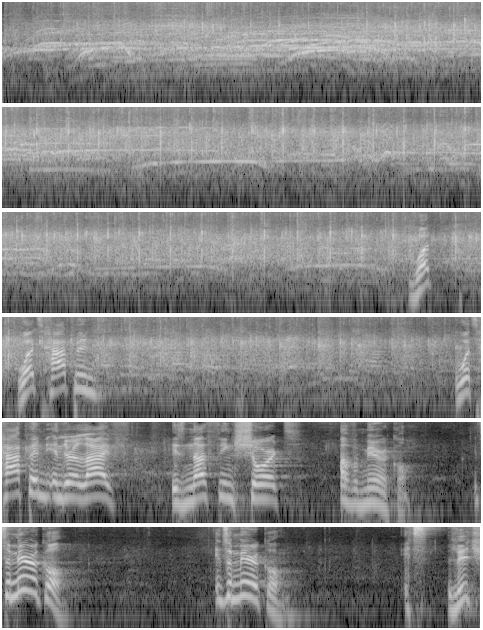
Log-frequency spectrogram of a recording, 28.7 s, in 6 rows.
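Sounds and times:
cheering voices: 0.0s - 19.6s
audience applause: 0.0s - 20.6s
speech: 13.7s - 15.5s, 18.9s - 23.3s, 23.9s - 24.7s, 26.1s - 26.9s, 28.0s - 28.7s.

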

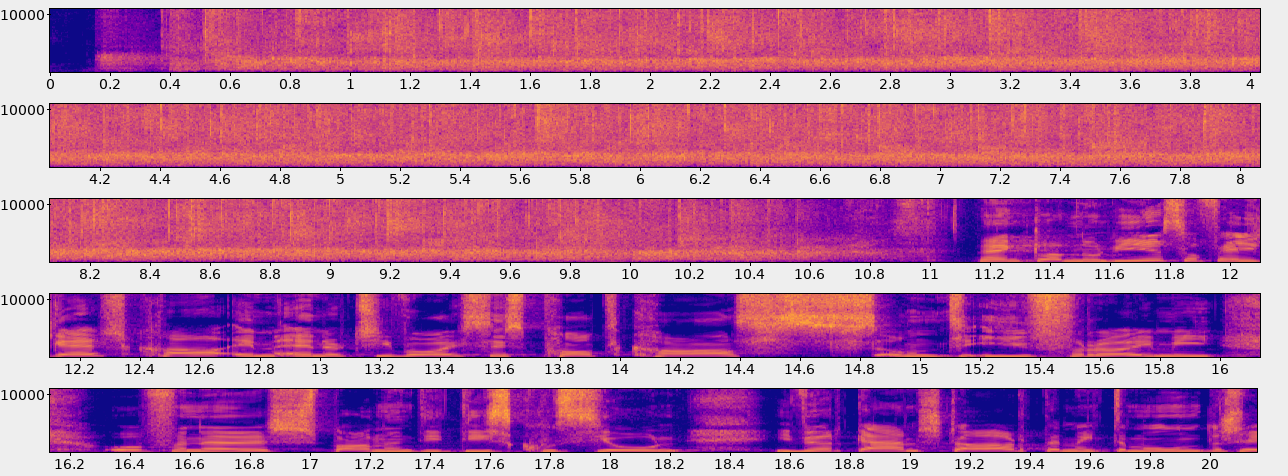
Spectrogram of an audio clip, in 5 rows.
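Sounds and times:
audience applause: 0.0s - 11.1s
speech: 11.2s - 20.1s.

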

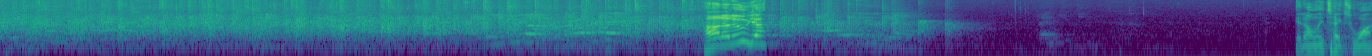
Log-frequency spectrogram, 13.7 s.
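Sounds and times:
audience clapping: 0.0s - 9.8s
speech: 7.0s - 7.8s, 13.0s - 13.7s.

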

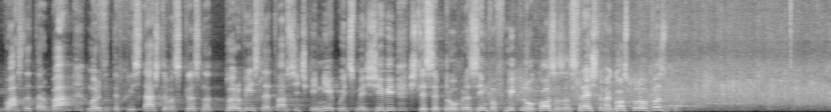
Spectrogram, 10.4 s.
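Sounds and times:
speech: 0.0s - 8.8s
audience applauding: 5.7s - 10.3s.

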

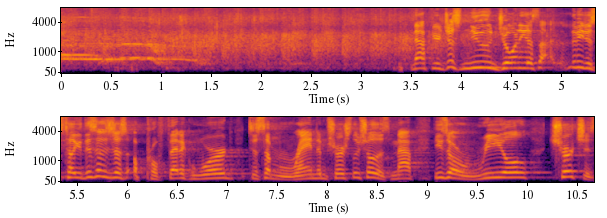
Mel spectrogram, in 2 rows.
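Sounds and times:
audience applause: 0.0s - 5.0s
speech: 3.5s - 10.6s.

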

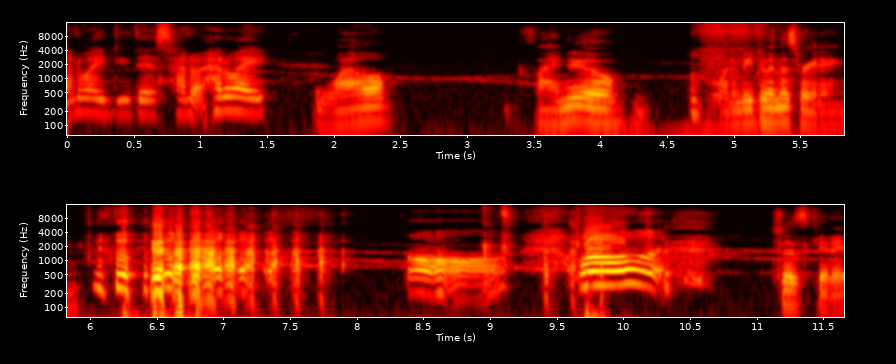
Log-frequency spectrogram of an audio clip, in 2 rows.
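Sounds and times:
speech: 0.0s - 2.5s, 3.5s - 7.7s, 8.4s - 11.6s
sirens: 0.0s - 11.6s
laughter: 6.0s - 8.0s, 9.0s - 10.5s.

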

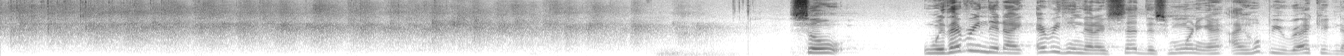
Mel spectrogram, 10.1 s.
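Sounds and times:
audience applause clap offering: 0.0s - 5.5s
speech: 6.0s - 10.0s.

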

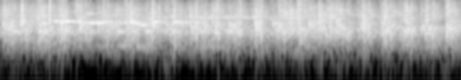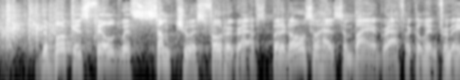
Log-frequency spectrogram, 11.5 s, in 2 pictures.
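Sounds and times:
audience applause: 0.0s - 7.2s
speech: 6.3s - 11.5s.

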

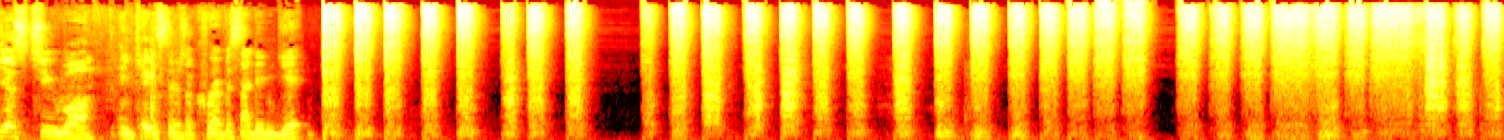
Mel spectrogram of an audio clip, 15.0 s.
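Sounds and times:
speech: 0.0s - 3.3s
high pressure air blowing: 3.2s - 5.8s, 6.4s - 15.0s.

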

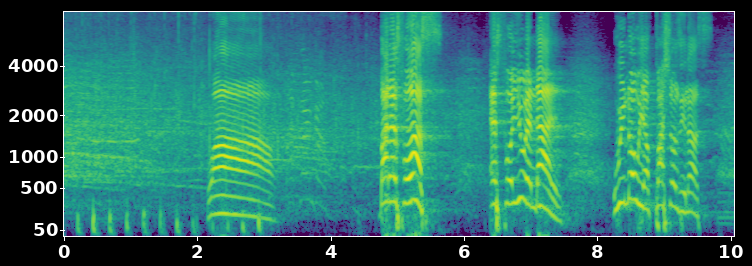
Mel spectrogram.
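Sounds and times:
audience clapping: 0.0s - 4.8s
speech: 2.2s - 3.2s, 4.8s - 5.5s, 6.4s - 7.6s, 8.2s - 9.7s.

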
